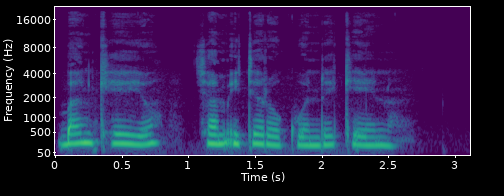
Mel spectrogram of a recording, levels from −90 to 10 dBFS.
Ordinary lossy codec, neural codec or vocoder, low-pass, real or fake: none; none; 19.8 kHz; real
